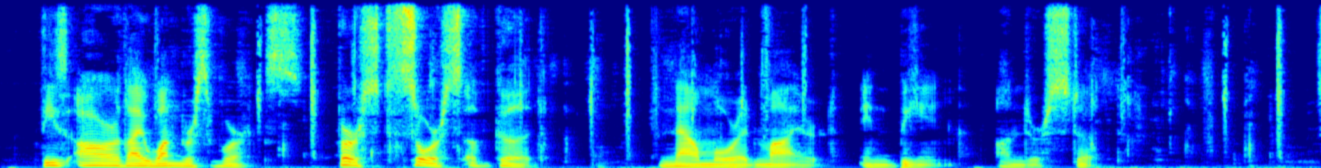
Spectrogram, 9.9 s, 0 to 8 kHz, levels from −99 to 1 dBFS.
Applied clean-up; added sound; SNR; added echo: classical method log-MMSE.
